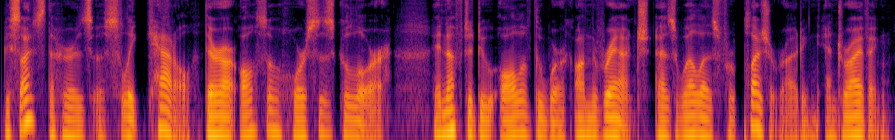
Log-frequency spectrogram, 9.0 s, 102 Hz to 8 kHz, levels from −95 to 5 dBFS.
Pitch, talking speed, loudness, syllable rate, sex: 100 Hz, 195 wpm, -22 LUFS, 5.2 syllables/s, male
